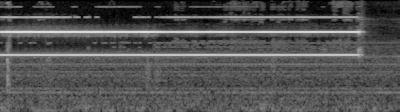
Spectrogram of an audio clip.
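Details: Fire alarm system test, single-action pull station pulled with strobe flashing: a steady piercing high tone sounds for about three and a half seconds, then cuts off cleanly. The alarm responds correctly.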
